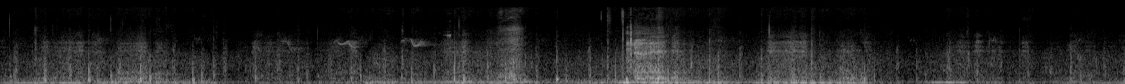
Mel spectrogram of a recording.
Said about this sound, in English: I'm here now. I'm walking.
